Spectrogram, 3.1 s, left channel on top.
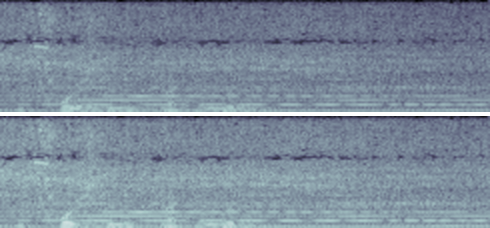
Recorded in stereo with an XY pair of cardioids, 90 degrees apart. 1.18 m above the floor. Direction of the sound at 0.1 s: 60° right.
